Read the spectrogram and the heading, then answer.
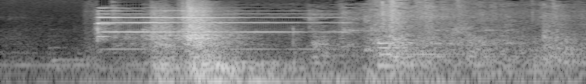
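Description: The sliding doors of an old elevator rumble open one floor below with a steady mechanical whine, then settle with a soft thud, muffled, with no voices.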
